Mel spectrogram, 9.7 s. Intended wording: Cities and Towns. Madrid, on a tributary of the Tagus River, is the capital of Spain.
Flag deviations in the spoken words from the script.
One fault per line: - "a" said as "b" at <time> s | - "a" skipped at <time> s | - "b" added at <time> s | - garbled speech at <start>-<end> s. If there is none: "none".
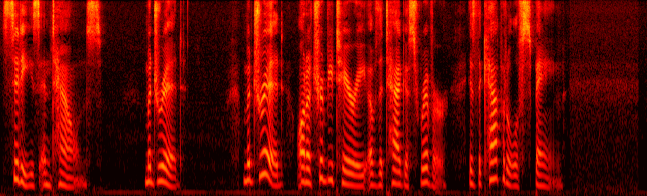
- "Madrid" added at 3.6 s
